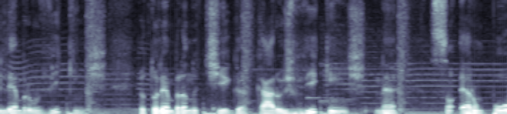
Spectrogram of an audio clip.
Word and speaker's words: Tyga: Daí ele fala Tiga, né, que é como se escreve a palavra para poder rimar com nigga, que é a palavra que ele usa em cima.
